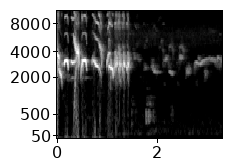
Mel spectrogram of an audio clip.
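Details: Orange-headed thrush song, used as therapy to get silent birds singing: a loud burst of varied, sharp whistled notes in the first one and a half seconds, then softer, thinner warbled phrases trailing off.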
